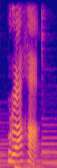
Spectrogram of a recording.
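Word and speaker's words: プラハ: Praha. That's how you say it in Japanese, in case you guys wanted to know.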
